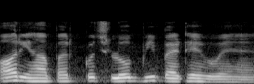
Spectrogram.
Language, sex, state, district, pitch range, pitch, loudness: Hindi, male, Uttar Pradesh, Lucknow, 140-160 Hz, 150 Hz, -16 LUFS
